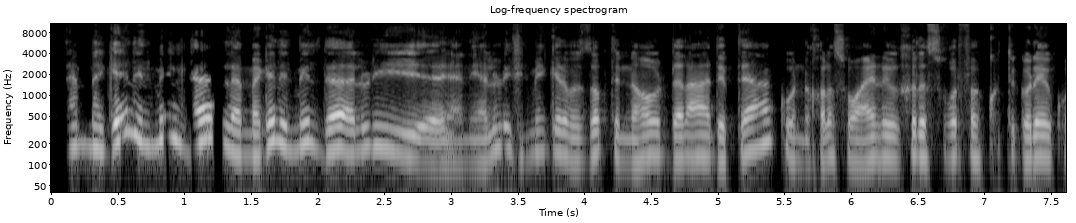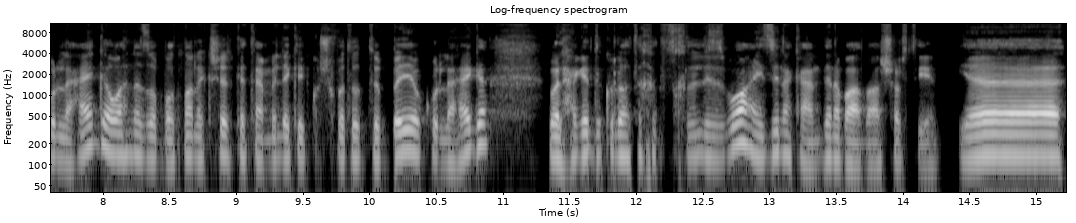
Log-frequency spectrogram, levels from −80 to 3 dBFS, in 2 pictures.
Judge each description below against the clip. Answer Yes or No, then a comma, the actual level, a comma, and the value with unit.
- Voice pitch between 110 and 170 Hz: Yes, low, 135 Hz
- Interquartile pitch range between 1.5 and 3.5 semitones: No, average, 4.3 semitones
